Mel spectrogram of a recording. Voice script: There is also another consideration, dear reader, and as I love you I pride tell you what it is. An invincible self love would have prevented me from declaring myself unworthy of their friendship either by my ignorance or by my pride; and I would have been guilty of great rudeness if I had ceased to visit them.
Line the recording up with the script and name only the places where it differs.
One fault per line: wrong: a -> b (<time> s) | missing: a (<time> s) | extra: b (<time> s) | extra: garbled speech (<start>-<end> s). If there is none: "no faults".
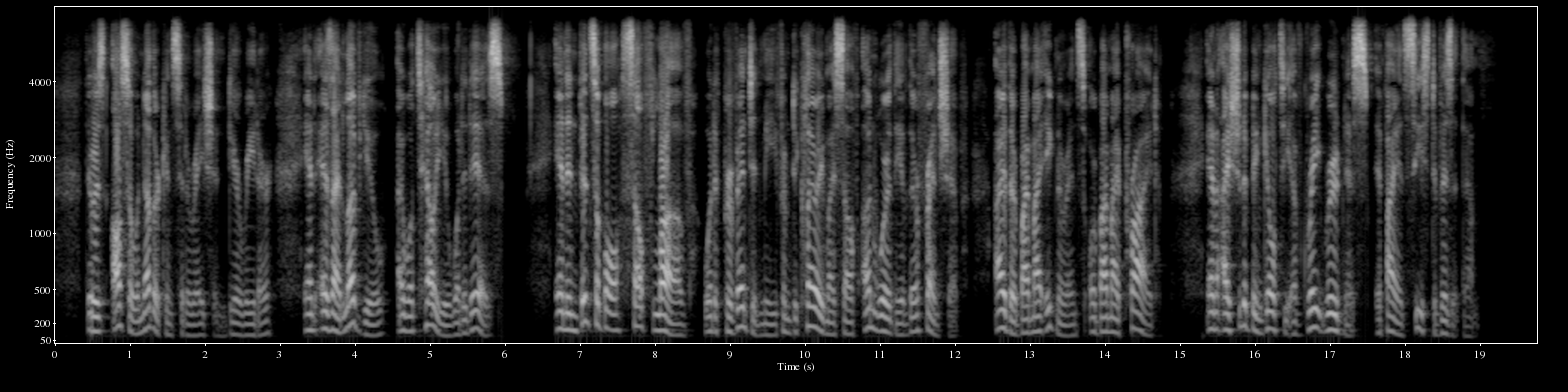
wrong: pride -> will (4.6 s)
wrong: would -> should (15.6 s)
